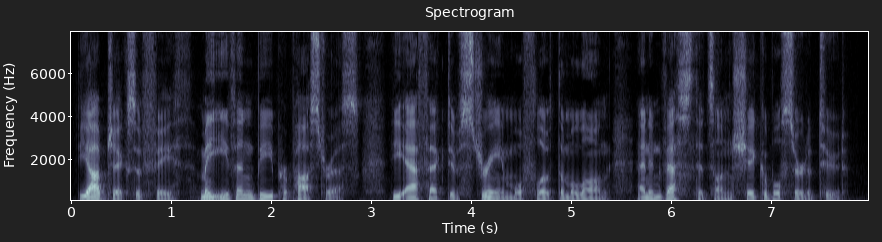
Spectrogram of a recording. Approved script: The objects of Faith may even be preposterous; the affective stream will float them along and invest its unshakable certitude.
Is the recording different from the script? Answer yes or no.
no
